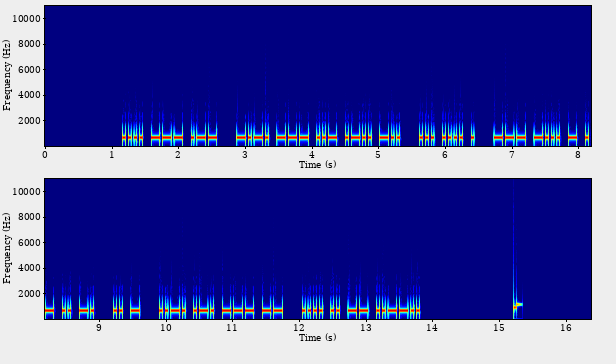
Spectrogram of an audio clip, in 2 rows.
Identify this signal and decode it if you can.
Morse code, heard as a keyed tone, about 28 wpm, 700 Hz. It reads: HOW COULD SHE OBTAIN IT FROM HIM?
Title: Sentences from Top 1300 Words 28wpm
